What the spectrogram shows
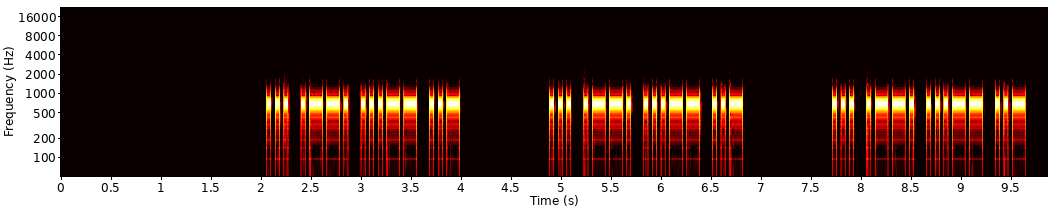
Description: Morse code, heard as a keyed tone, about 28 wpm, 700 Hz. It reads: SP3U SP3U SP3U
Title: DXCC-100 Call Signs - 4 Characters - Repeated 3x - 28wpm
